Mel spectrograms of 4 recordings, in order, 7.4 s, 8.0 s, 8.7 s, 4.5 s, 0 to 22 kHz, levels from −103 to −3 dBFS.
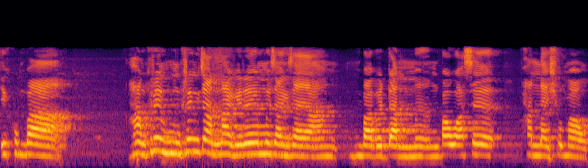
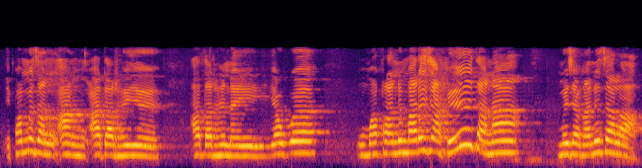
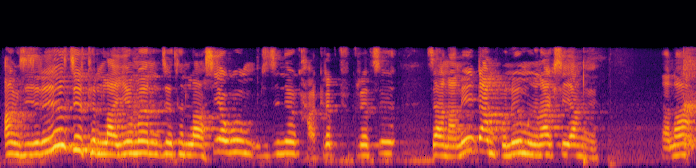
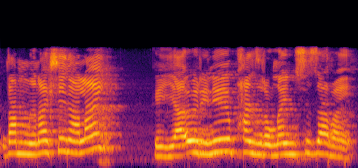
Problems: constant background noise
